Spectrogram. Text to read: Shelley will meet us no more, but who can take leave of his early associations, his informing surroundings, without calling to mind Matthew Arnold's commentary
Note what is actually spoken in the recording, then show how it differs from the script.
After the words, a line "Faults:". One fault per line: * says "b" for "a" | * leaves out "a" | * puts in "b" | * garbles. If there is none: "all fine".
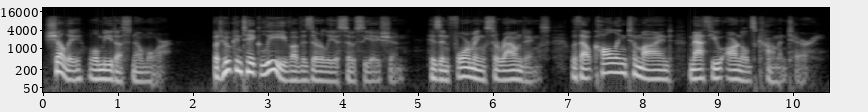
Shelley will meet us no more, but who can take leave of his early association, his informing surroundings, without calling to mind Matthew Arnold's commentary
Faults:
* says "association" for "associations"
